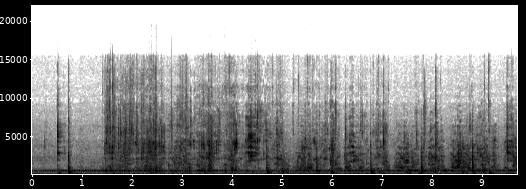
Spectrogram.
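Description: Ragi porridge mixture is poured into a simmering pot on a stove, giving a soft, continuous liquid splashing and gurgling with small bubbling clicks over a steady low hum.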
